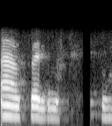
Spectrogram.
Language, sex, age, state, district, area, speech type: Tamil, female, 45-60, Tamil Nadu, Kallakurichi, rural, conversation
